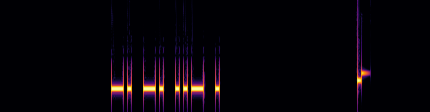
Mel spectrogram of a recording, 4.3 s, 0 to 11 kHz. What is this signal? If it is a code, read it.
Morse code, heard as a keyed tone, about 30 wpm, 700 Hz. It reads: NNUE
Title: All Cut Numbers - 4-Digit 30wpm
